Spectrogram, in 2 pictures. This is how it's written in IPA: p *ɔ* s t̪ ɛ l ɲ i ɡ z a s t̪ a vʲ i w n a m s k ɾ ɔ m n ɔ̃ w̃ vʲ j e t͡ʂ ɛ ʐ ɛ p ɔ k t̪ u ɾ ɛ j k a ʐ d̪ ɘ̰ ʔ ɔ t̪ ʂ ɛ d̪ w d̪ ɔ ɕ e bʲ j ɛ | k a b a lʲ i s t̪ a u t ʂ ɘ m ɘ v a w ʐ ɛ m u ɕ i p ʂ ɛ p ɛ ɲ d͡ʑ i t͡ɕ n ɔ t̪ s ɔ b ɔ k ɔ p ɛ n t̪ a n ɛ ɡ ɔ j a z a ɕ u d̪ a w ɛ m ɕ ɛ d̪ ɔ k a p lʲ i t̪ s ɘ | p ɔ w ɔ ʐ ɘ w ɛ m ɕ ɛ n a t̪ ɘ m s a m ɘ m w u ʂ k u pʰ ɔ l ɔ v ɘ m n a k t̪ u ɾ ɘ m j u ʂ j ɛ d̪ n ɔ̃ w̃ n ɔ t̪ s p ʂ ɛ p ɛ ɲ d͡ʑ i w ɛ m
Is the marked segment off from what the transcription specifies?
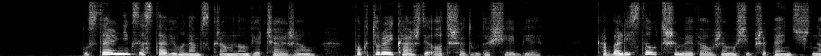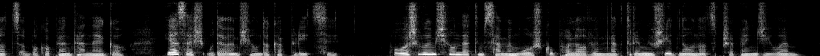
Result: yes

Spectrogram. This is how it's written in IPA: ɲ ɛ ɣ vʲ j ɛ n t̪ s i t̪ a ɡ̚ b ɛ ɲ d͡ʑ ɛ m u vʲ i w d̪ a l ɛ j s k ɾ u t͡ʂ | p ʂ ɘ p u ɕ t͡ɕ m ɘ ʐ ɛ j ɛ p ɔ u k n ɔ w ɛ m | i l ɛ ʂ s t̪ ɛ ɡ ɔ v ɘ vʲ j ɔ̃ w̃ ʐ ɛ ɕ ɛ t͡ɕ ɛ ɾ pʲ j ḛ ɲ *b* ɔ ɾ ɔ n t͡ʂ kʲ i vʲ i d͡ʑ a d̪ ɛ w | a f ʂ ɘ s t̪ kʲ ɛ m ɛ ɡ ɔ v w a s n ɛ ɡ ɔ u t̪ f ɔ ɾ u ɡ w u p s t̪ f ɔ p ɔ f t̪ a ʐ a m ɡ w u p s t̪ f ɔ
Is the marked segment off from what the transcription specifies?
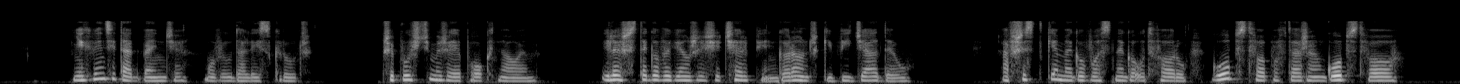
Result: yes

